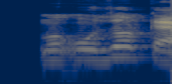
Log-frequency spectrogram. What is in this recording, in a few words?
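"menguzurkan", Malay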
